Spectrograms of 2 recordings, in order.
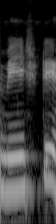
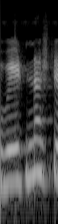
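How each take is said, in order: First: वेंसडे said as wens-day with the d silent; the proper वेंसडे, no d sound; वेंसडे clipped to two syllables, wens-day; correct pronunciation. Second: वेडनेसडे read out letter by letter as wed-nes-day; the misreading वेडनेसडे with every letter sounded; वेडनेसडे spelled out in full, as some pupils wrongly say it; wrong pronunciation. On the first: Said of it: "इसका शुद्ध उच्चारण वेंसडे होता है". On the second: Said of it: "कुछ लोग वेडनेसडे पढ़ दे". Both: Shown as a demonstration.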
